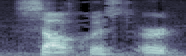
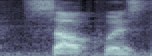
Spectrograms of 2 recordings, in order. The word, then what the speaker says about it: Salquist: Chicago Fire today announced that the club has acquired defender Tobias Salquist, as the pronunciation guide here lists it, Tobias Salquist, via transfer from Danish club Silkeborg IF.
